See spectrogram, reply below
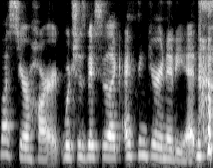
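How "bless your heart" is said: syrupy, pleasant, saccharine politeness. Explaining a phrase said with a smile that isn't a compliment: sweet, smiling delivery. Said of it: "it's like us saying it with a smile".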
